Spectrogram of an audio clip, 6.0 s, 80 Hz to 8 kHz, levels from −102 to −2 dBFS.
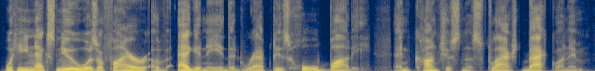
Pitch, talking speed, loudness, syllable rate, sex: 105 Hz, 200 wpm, -21 LUFS, 5.2 syllables/s, male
